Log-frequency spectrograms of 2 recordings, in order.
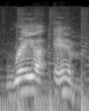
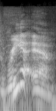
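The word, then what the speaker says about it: Rhea-M: yes after the comet ray M passes why is it called ray well you ignorant bastard I do believe that it's pronounced Rhea M Korea M well I'm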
